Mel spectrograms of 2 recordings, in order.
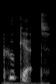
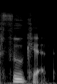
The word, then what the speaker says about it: Phuket: It's pronounced Phuket. Yeah, Phuket, not Fuket.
